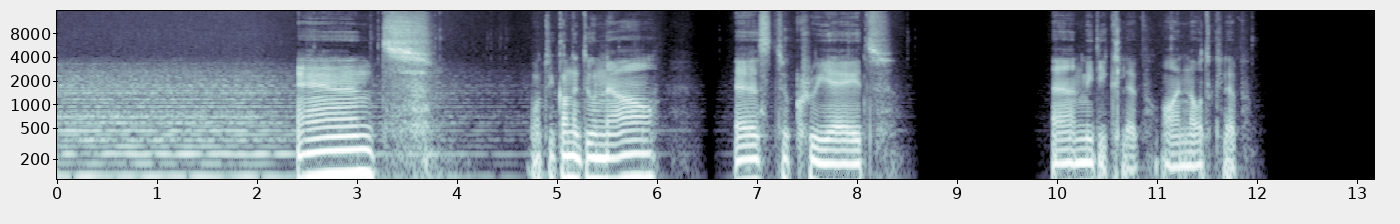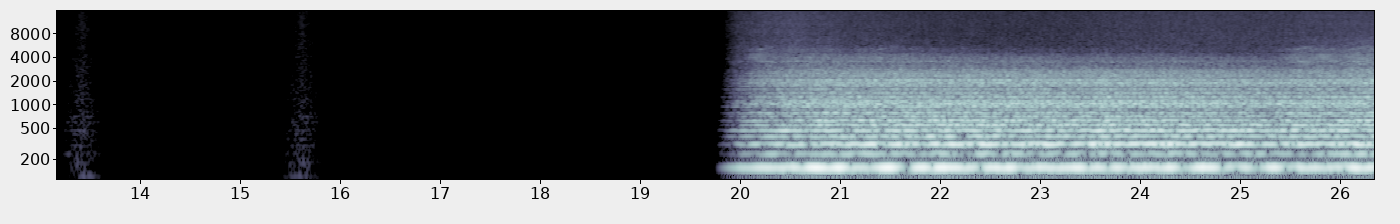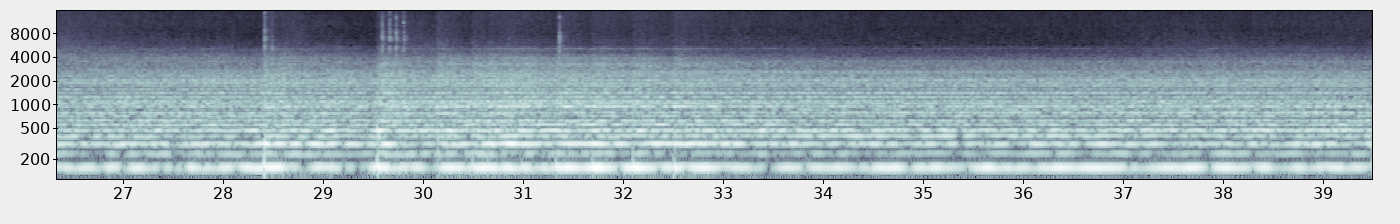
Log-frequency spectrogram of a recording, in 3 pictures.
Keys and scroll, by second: 24.9 space.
